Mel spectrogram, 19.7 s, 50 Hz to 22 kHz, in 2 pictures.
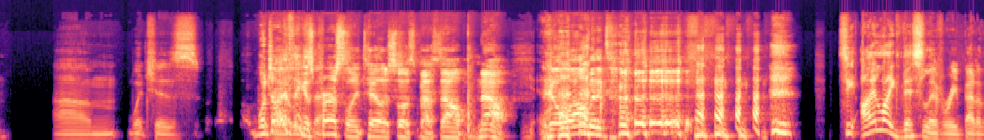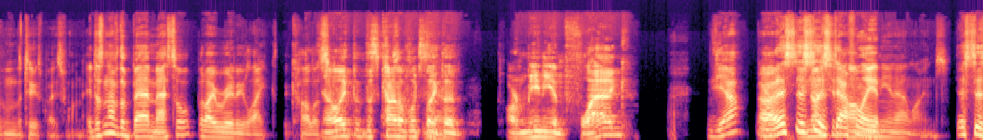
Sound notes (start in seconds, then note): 5.4 laughs; 5.5 dissolves into laughter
